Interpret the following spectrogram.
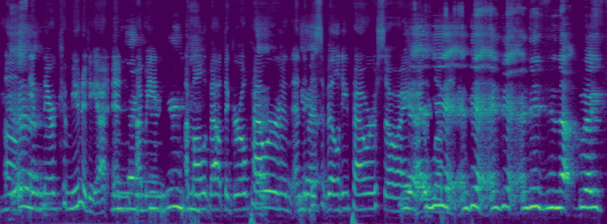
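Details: Adult woman speaking; typical speech.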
